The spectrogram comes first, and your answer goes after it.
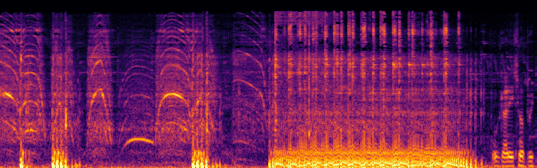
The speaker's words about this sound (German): Mähen der Heckenränder mit Motorsense.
